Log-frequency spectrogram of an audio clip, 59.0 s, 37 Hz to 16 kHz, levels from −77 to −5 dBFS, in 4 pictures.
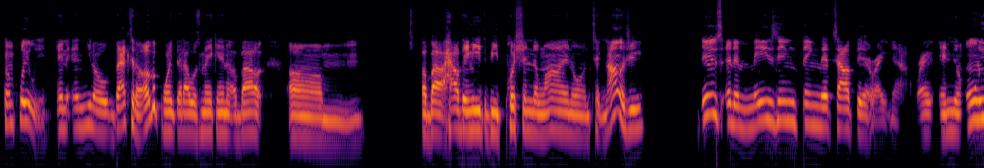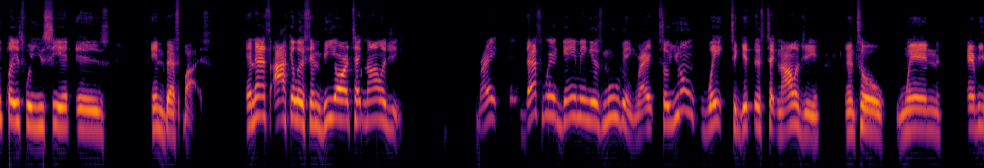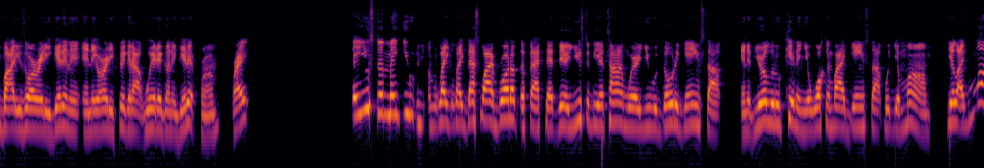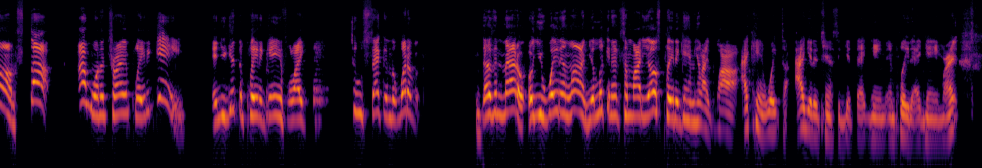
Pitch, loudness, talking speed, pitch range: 180 Hz, -28 LUFS, 195 wpm, 150-230 Hz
